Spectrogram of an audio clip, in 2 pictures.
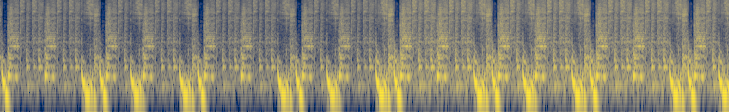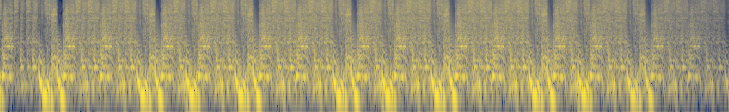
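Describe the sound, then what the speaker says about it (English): A distorted drum sample in Pure Data plays a steady looping beat, with punchy kicks and crunchy, saturated hits repeating loudly and evenly throughout, with no speech. "Let's add distortion to a drum sample."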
